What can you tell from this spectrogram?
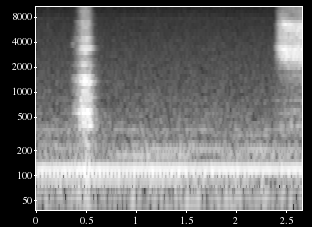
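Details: Sharp, breathy inward gasp, then the start of another quick inhalation in a quiet room: the catching breath of an attempted sneeze that won't come, in a person suspecting seasonal allergies.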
